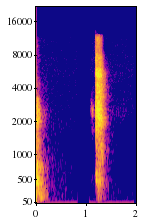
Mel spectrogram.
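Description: A person's single short, sneeze-like burst of breath, about a second in.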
